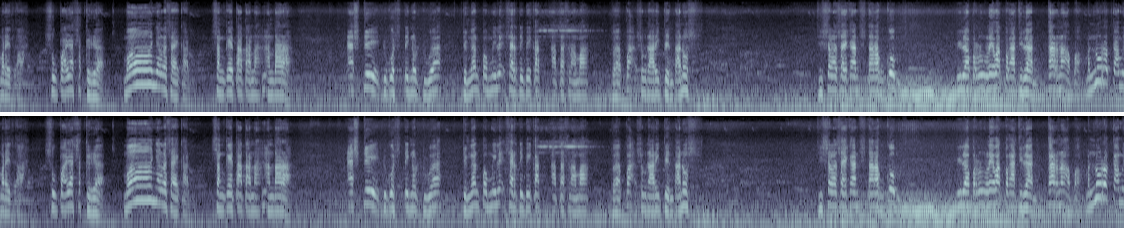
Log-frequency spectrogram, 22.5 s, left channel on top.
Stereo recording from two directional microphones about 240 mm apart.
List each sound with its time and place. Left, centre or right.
0.0 s speech: centre
6.9 s speech: centre
16.4 s speech: centre
19.1 s speech: centre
